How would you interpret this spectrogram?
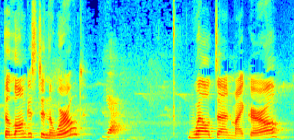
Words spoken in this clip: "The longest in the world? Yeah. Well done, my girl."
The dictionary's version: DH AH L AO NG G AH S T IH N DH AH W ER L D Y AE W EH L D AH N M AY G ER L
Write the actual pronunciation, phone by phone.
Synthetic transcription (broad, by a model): DH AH L AO NG G AH S T IH N DH AH W ER L D Y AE W EH L D AH N M AY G ER L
